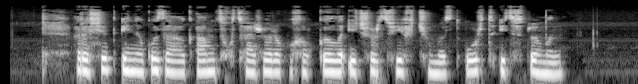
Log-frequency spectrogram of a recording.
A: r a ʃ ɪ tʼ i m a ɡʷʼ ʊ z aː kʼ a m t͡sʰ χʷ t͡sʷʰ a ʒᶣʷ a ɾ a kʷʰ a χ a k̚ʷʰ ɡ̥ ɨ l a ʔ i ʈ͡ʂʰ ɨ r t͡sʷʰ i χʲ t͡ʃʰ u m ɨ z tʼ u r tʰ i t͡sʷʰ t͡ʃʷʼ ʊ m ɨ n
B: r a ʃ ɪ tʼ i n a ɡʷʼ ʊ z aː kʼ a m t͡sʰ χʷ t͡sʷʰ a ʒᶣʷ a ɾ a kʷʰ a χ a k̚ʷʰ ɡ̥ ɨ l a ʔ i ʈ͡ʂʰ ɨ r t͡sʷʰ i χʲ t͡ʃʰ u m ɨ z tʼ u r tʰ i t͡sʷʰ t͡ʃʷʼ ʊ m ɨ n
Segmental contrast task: B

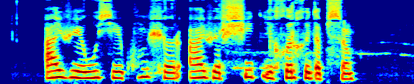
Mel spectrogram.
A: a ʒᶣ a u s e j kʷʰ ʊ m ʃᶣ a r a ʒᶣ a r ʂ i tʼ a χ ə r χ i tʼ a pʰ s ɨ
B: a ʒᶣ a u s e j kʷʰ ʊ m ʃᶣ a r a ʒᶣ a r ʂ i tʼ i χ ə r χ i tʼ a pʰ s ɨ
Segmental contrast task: B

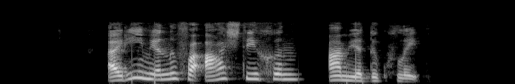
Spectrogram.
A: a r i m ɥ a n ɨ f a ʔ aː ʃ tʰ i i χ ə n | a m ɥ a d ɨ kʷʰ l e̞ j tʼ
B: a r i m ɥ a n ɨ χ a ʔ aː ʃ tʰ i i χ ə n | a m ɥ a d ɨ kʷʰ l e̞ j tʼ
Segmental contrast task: A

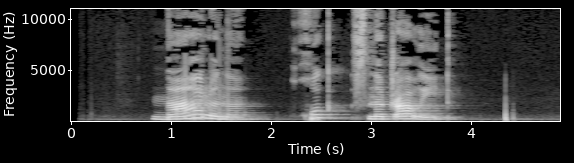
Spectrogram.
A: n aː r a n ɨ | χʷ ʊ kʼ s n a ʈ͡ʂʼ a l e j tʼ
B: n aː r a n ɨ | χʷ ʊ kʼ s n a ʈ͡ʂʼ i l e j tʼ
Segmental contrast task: A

